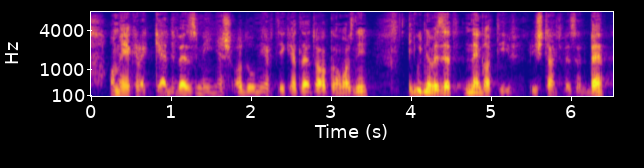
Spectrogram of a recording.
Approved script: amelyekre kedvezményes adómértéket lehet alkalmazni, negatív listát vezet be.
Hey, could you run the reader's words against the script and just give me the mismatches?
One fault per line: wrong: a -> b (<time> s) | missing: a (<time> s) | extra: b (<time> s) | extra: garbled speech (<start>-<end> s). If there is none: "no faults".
extra: egy úgynevezett (3.9 s)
